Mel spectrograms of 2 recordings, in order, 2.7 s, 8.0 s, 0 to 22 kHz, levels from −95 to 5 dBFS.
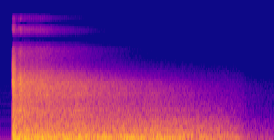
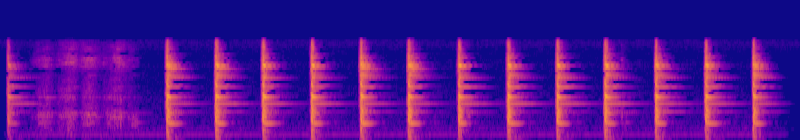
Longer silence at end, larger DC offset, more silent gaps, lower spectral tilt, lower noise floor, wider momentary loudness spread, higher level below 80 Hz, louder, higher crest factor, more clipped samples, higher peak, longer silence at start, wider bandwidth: about the same, 0.3 s vs 0.35 s; neither; neither; first, -6.5 dB/octave vs 0 dB/octave; second, -40 dBFS vs -56 dBFS; first, 17 LU vs 13 LU; first, -24 dBFS vs -62 dBFS; about the same, -23 LUFS vs -24 LUFS; about the same, 18 dB vs 20 dB; neither; first, -4 dBFS vs -8 dBFS; about the same, 0.1 s vs 0.1 s; first, 11.5 kHz vs 8 kHz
